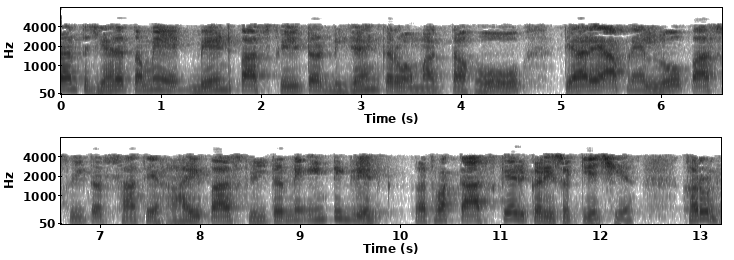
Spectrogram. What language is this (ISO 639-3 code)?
guj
